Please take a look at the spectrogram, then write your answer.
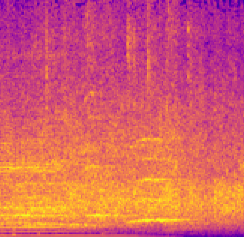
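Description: A steady wash of applause from a group fills the whole stretch, dense and fairly loud, with a low sustained musical tone droning underneath that fades out near the end.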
